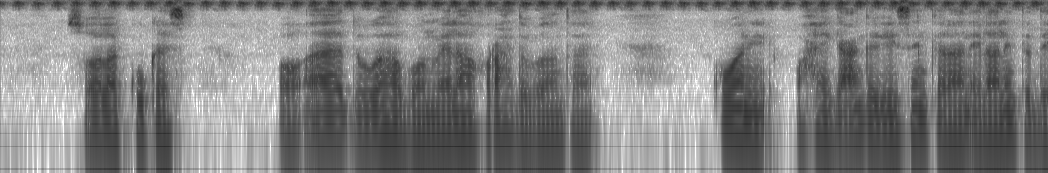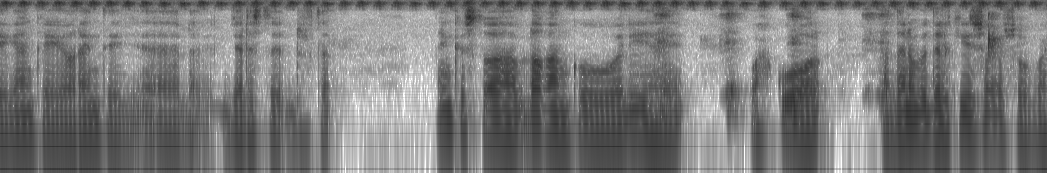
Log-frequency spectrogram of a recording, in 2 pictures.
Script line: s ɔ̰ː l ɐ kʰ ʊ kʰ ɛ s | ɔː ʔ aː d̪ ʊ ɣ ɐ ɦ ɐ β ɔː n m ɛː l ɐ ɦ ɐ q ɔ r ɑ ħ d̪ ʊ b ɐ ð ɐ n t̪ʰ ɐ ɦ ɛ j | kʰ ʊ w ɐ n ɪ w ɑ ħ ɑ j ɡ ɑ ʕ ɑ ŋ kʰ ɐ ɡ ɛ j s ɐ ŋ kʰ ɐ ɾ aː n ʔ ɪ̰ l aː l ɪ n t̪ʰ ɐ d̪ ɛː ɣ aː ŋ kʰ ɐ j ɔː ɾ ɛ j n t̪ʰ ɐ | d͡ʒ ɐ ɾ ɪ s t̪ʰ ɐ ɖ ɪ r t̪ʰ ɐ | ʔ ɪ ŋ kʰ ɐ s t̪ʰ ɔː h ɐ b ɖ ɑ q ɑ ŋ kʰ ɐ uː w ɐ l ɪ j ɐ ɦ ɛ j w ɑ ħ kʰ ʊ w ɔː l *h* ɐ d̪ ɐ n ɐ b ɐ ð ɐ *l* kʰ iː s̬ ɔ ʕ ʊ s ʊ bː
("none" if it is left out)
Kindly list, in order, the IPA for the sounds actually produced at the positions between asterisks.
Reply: h, l

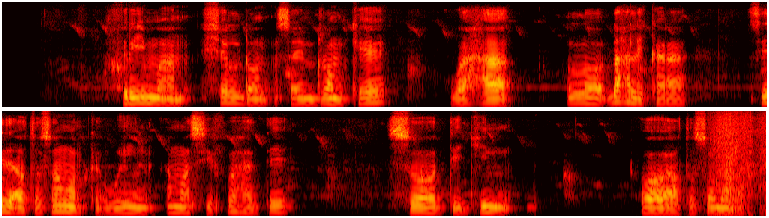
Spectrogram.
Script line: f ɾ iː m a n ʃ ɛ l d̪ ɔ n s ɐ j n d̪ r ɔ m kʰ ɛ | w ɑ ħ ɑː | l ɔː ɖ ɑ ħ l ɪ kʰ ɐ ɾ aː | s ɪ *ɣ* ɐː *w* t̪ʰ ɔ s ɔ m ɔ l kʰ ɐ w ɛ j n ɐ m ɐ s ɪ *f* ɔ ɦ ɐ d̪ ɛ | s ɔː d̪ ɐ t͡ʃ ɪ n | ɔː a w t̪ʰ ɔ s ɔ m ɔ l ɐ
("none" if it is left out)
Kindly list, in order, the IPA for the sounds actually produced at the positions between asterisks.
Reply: ð, w, f

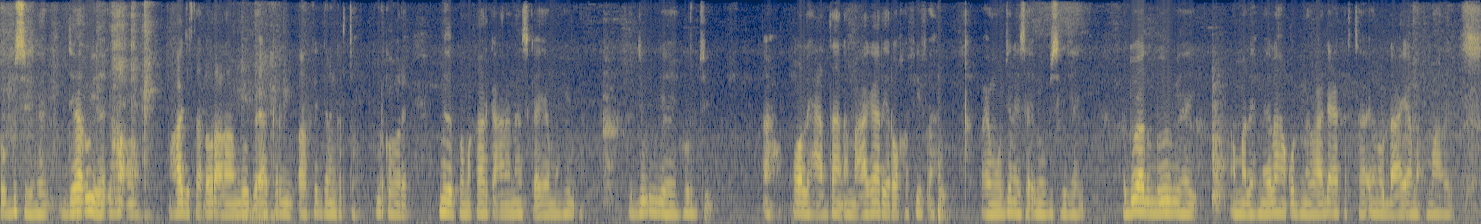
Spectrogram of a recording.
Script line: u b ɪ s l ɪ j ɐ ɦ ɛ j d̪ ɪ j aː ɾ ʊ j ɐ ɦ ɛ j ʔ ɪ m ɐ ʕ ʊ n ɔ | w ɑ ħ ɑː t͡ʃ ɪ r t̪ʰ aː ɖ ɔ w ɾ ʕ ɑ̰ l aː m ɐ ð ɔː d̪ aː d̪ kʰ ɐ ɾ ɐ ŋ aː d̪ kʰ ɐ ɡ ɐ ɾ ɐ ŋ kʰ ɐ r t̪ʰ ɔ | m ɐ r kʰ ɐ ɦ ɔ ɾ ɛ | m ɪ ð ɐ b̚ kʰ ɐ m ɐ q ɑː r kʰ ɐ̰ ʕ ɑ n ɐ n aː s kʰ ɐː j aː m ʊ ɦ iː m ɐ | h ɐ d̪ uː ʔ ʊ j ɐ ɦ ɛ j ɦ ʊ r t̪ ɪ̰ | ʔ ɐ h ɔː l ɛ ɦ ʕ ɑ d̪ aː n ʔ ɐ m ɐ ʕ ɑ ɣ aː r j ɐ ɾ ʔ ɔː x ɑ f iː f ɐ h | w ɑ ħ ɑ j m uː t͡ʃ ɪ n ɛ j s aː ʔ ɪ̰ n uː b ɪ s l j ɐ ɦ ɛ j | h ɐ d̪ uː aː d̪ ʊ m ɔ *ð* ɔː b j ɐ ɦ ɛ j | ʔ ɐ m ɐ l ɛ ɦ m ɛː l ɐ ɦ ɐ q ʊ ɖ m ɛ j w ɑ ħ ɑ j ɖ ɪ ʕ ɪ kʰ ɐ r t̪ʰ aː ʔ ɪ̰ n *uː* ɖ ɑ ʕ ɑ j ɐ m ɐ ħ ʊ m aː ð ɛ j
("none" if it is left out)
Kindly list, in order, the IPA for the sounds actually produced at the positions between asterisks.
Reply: ð, uː

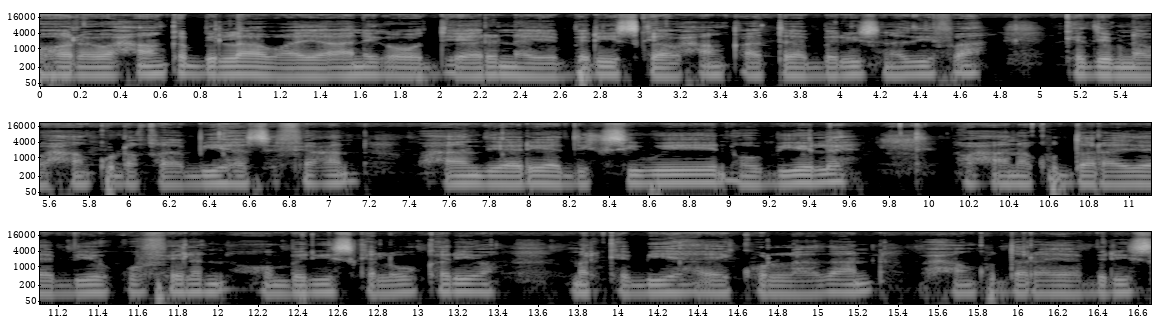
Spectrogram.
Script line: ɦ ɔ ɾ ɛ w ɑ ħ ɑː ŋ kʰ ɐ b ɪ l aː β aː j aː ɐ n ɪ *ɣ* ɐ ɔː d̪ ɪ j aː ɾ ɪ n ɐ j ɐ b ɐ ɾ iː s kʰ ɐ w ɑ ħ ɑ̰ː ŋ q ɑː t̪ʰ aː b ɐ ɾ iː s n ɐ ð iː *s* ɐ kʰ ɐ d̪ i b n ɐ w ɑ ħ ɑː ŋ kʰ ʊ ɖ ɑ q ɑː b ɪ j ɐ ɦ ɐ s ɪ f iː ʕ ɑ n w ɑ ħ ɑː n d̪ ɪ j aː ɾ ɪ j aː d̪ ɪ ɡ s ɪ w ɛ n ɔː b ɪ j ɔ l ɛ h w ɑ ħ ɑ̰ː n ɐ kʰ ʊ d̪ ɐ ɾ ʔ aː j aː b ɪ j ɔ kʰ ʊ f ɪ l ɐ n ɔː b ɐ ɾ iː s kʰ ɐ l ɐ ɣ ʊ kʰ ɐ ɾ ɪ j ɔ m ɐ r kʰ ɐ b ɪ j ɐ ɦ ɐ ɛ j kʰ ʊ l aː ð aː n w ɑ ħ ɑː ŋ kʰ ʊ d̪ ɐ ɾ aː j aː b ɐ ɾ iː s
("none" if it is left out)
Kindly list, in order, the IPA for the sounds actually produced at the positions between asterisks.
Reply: ɣ, f

